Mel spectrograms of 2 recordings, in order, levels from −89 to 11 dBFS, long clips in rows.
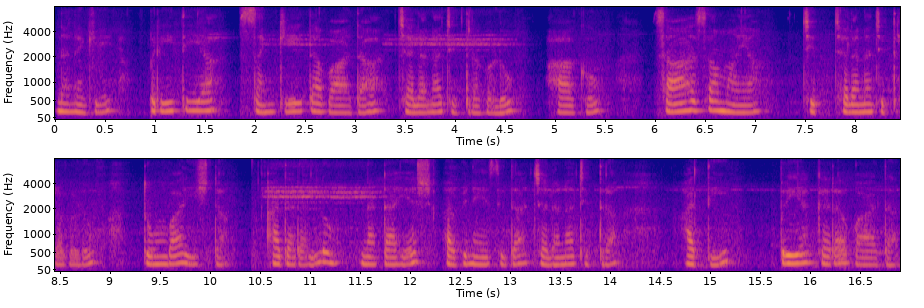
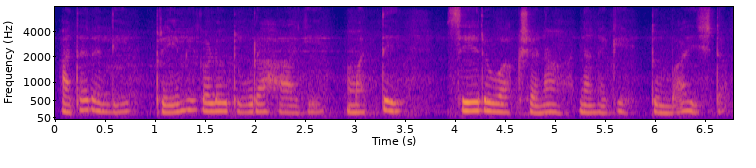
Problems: background sounds at intervals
